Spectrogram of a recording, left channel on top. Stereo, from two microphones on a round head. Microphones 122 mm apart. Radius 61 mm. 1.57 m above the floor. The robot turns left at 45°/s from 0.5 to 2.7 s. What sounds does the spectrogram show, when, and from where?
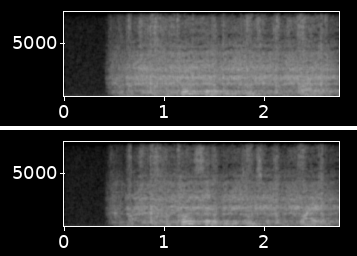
1.0 s a man speaking: 75° right, 1.0 m; by 2.7 s 150° right, 1.0 m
